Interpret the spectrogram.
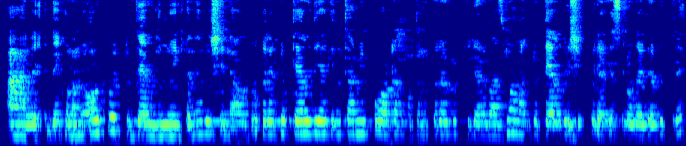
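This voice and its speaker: A hoarse woman, narrating a step-by-step cooking video in a home kitchen. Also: mid-range voice, roomy sound, slight background noise. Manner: steady, repetitive home-cook explaining. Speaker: cooking vlogger.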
